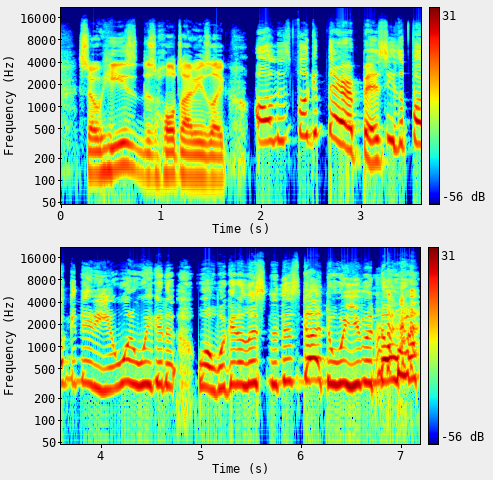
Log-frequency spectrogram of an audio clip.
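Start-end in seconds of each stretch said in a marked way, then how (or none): 2.0-7.2 put-on very high-pitched, thickest, heavy Long Island accent. Acting out Danny complaining about a therapist: Danny's heavy Long Island accent. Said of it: "talking in the heaviest Long Island accents".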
